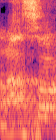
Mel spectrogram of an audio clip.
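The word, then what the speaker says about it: نصر: নুন সোয়াদ র, নাসর মানে সাহায্য, আর নুন সিন র, নাসর মানে ঈগল পাখি। এই জন্য তেলাওয়াত যখন করবেন সোয়াদ উচ্চারণটা মুখ গোল করা লাগে।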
